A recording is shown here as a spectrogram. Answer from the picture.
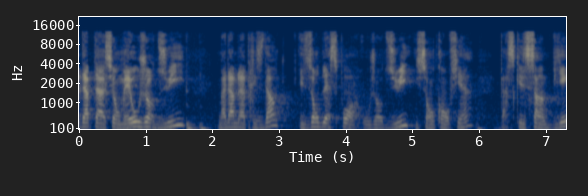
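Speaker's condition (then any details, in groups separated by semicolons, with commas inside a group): No condition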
